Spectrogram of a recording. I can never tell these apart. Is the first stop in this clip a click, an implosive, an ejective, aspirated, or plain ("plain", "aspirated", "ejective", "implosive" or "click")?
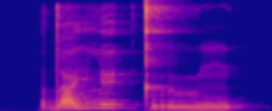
plain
